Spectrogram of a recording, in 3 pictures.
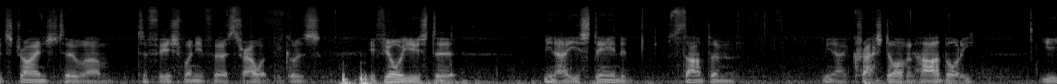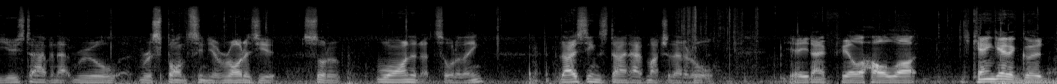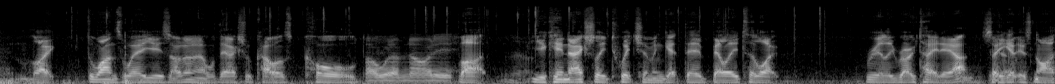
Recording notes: Chat Around the Campfire: Our Camping Drift Down the Murrumbidgee River. This adventure was too special not to record a podcast on location. On night two of our three-day drift, we sat down to record an episode for the podcast.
